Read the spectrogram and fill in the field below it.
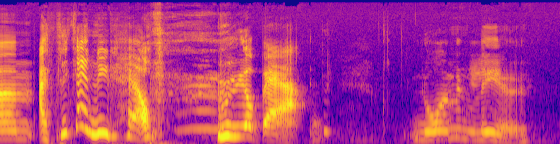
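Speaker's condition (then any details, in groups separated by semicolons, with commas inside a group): Cerebral palsy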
